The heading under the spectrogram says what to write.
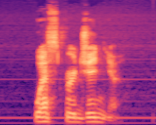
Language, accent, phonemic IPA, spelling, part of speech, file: English, US, /ˈwɛst vɚˈdʒɪn.jə/, West Virginia, proper noun, En-us-West Virginia.ogg
- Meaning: A state of the United States. Capital and largest city: Charleston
